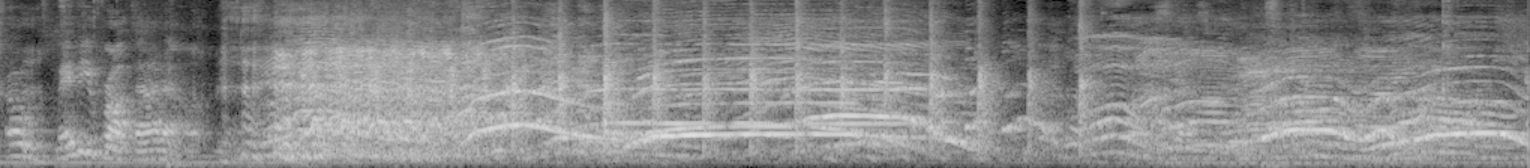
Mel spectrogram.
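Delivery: high, very loud squealing laugh; delighted shriek. Real, not acted. She squeals as she is shown the necklace.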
